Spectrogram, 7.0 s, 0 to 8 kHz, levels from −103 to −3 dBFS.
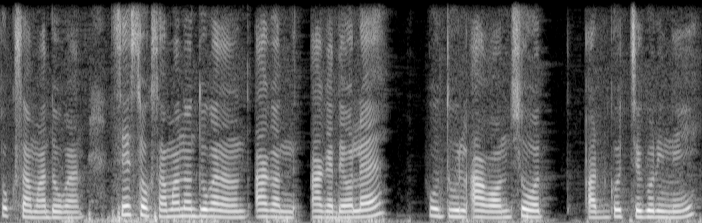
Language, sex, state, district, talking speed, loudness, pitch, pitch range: Chakma, female, Tripura, Unakoti, 120 wpm, -16 LUFS, 230 Hz, 215-250 Hz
